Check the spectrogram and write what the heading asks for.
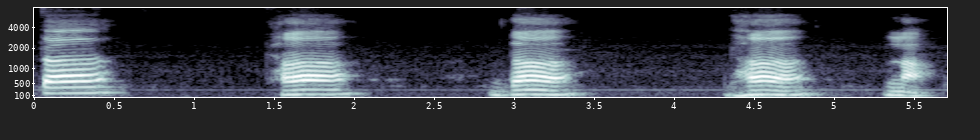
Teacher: त थ द धा न इसको आप बोल कर देखिए वायु हृदय से निकली तालु पे आई तालु पे नहीं रुकी मूर्धा पे आई उसके बाद ये जाकर सीधा दंत पे रुक रही है ता मतलब दांत से आपके प्राण वायु टकरा रही है तो इसलिए इसका उच्चारण स्थान दंत इसकी संख्या भी पांच है।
